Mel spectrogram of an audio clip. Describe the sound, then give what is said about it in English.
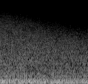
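A staged explosion sound effect for a radio drama, meant as the whole town blowing up: a short, loud, low rumbling blast that fills the brief moment without any voices. “Sound like the whole town blew up.”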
